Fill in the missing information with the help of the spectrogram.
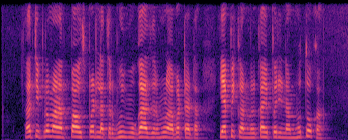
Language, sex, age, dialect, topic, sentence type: Marathi, female, 25-30, Northern Konkan, agriculture, question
